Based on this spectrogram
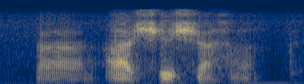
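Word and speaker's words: āśiṣā: ashishaha. The word ashisha, with a long A first, ashisha, the basic meaning is a blessing or a benediction.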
